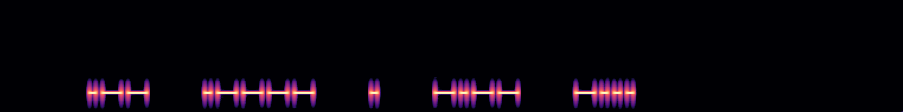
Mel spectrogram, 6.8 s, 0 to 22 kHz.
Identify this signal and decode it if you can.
Morse code, heard as a keyed tone, about 25 wpm, spaced as for 14 wpm, 700 Hz. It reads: W1EYB
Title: USA Call Signs - 5 Characters - 3x Character Spacing - 25wpm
